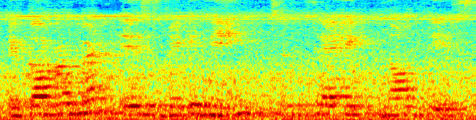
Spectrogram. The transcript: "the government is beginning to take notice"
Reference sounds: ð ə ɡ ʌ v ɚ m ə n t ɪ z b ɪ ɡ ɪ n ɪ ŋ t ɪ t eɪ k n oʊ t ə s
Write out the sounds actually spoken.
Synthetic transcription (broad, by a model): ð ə ɡ ʌ v ɚ m ə n t ɪ z b ɪ ɡ ɪ n ɪ ŋ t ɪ s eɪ n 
